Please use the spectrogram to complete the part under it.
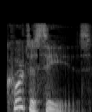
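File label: "cortices", British English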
